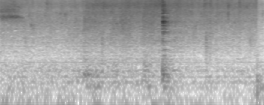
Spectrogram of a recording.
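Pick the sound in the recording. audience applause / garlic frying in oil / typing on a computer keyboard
garlic frying in oil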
